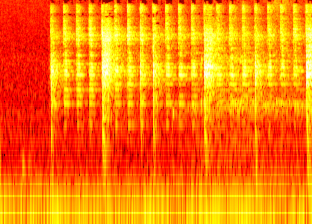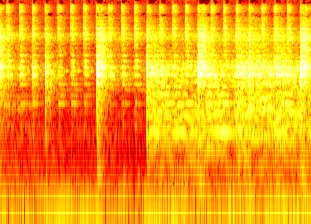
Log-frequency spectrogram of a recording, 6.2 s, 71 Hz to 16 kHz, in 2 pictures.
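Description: An upbeat 1980s synth-pop song plays through a small, tinny phone speaker, with a steady thumping beat and bright layered synth chords, fairly quiet and continuous, with no one talking over it.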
